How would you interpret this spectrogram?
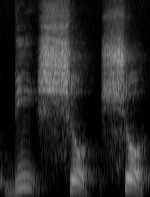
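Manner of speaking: bicho and xô with the ch sound set apart; demo words. Shown as a demonstration. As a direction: show the single sh sound. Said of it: "é o único som". ("bicho" e "xô" destacando o som do "ch")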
